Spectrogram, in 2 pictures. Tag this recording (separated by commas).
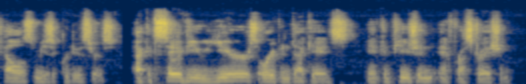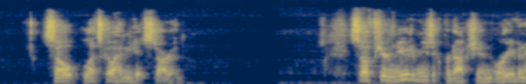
Speech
